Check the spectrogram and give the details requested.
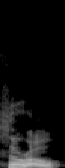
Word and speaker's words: thorough: Number 4, O-U-G-H sounds like O. Though, dough, thorough, thoroughly.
